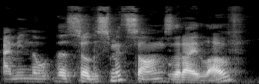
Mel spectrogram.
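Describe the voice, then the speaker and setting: A man's voice: medium pitch, animated, moderate pace, fairly bright tone, slight background noise. A young man co-hosting a casual chat, joking, laughing often and swearing freely. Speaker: podcast co-host.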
